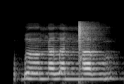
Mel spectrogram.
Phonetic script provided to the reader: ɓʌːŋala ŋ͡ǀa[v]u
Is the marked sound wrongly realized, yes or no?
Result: no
